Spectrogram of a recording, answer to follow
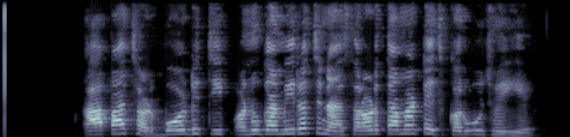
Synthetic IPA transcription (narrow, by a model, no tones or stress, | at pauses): apat͡ʃʰəɭboɾɖt͡ʃip̚ənuɡamiɾət͡ʃnasəɾəɭt̪amaʈed͡ʒkəɾʋũd͡ʒoie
